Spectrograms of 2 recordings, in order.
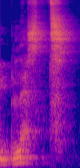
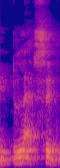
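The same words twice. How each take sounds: First: The ending is a plain t sound. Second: The ending is not a plain t sound. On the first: It is used as a past-tense verb. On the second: It is used as an adjective.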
